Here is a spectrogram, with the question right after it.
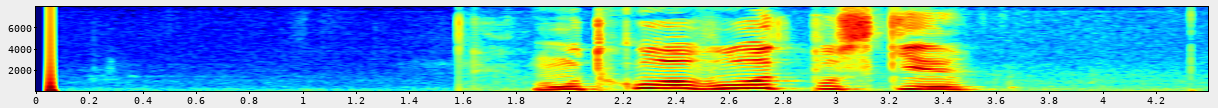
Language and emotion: Russian, angry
